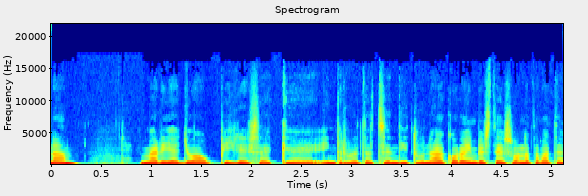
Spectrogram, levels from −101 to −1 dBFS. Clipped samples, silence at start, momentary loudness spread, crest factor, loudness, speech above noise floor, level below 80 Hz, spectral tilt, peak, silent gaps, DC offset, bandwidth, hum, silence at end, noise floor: under 0.1%; 0 s; 4 LU; 10 dB; -20 LUFS; 31 dB; -58 dBFS; -8 dB/octave; -8 dBFS; none; under 0.1%; 9.2 kHz; none; 0 s; -50 dBFS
